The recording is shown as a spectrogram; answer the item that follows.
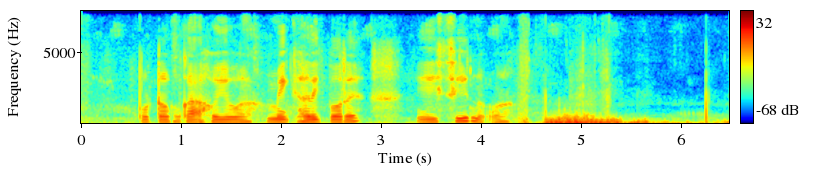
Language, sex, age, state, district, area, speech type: Santali, female, 30-45, West Bengal, Bankura, rural, spontaneous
